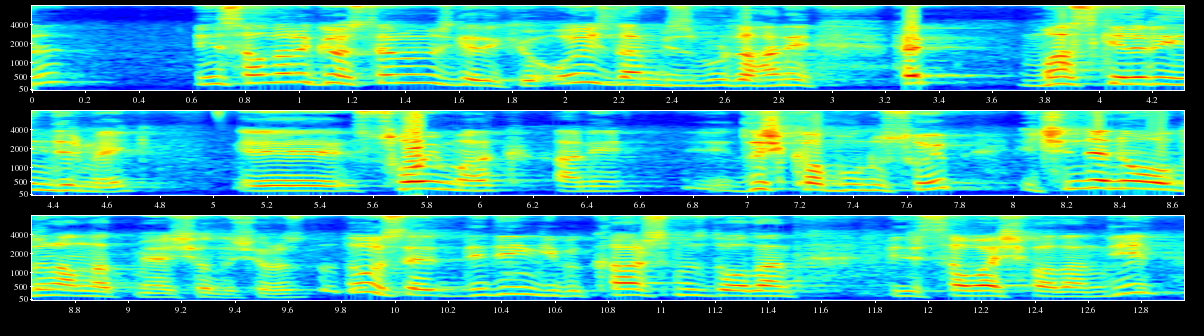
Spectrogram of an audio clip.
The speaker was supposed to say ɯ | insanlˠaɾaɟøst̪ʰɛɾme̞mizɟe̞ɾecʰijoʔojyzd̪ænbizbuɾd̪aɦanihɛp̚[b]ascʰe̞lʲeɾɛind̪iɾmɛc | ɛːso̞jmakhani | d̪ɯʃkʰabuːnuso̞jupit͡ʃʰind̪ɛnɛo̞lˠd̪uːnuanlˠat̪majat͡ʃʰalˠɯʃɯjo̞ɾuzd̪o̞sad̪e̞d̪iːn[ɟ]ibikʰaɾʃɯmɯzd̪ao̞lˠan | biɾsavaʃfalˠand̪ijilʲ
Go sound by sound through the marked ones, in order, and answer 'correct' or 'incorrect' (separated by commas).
incorrect, correct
